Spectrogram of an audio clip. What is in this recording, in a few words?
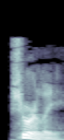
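"surely", American English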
